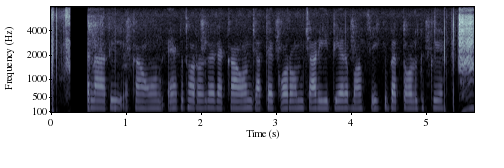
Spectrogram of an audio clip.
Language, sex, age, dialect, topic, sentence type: Bengali, female, 18-24, Jharkhandi, banking, statement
